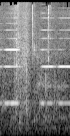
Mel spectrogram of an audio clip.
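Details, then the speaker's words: Home oxygen monitor for a premature baby with chronic lung disease, heard while packing equipment for travel; steady electronic alarm beeps over faint room noise. "I'm going to turn this off so it stops beeping but you're gonna have to unplug it from the wall"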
